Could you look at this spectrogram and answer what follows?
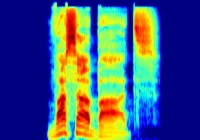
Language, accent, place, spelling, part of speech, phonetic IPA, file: German, Germany, Berlin, Wasserbads, noun, [ˈvasɐˌbaːt͡s], De-Wasserbads.ogg
- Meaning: genitive singular of Wasserbad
